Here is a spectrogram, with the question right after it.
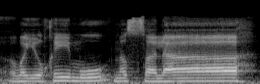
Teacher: lam, which is with vertical fatha, it should be prolonged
